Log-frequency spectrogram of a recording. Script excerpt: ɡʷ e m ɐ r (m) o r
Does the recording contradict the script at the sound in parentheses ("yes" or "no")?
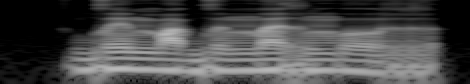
no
